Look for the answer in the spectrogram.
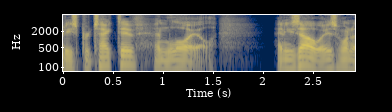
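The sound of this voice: Quiet backdrop, ordinary pitch movement, and an unforced reading voice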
